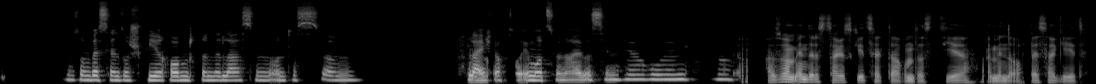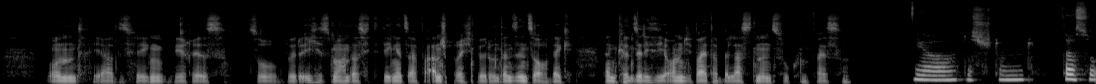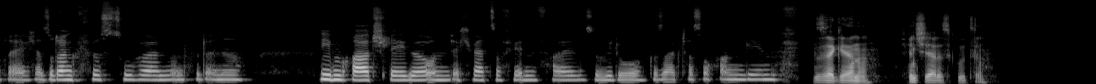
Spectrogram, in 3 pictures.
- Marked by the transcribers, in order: other background noise; chuckle
- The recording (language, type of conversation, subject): German, advice, Wie führe ich ein schwieriges Gespräch mit meinem Chef?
